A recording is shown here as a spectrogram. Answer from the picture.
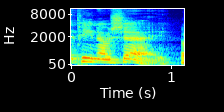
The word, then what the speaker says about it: Pinochet: So here's something that I read a number of years ago, is that there are four different pronunciations that are correct. And it kind of depends on your socioeconomic status as to which one you say. – Wow, interesting. – And so Pinochet, yes, Pinochet is also correct, and so is Pinochet and Pinochet.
